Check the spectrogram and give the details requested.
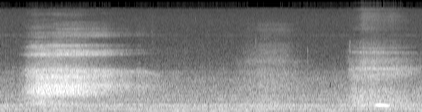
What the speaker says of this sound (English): Taking a breath.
